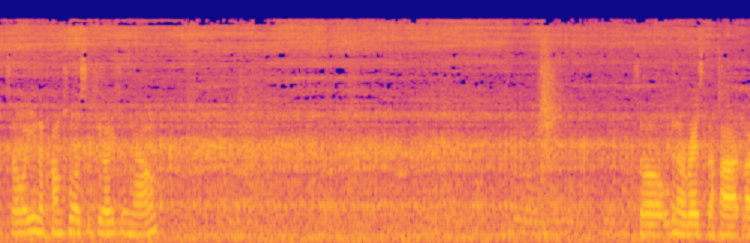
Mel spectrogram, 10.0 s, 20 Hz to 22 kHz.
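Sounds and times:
medical equipment hum and hiss: 0.0s - 10.0s.

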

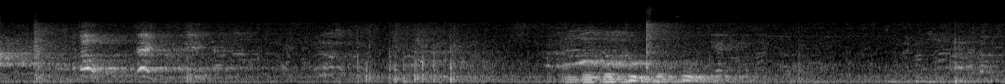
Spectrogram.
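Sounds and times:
voices calling out: 0.0s - 10.0s.

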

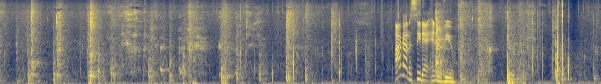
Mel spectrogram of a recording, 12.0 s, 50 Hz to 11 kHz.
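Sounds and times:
steady low hum: 0.2s - 12.0s
person speaking: 7.8s - 9.3s.

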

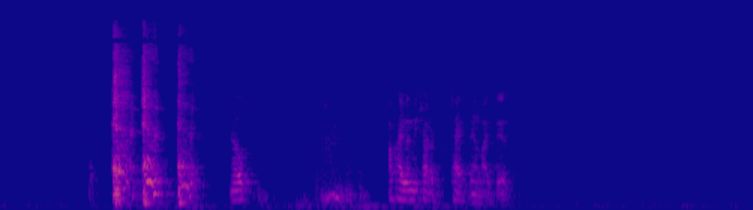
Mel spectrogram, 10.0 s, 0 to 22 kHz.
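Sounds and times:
woman coughing: 1.5s - 2.8s.

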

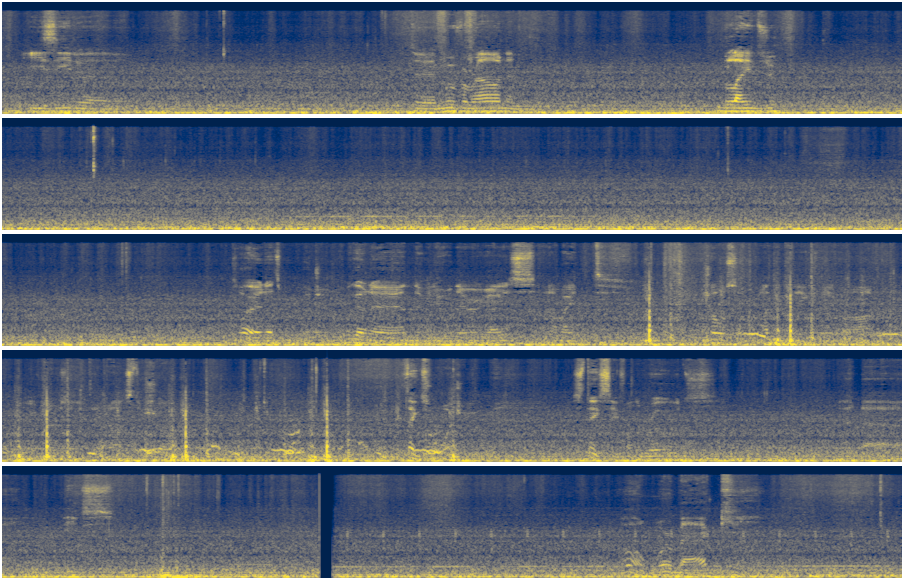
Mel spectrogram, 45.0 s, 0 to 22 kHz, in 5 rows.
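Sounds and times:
car engine running: 0.0s - 45.0s
tyre and road noise: 0.0s - 45.0s.

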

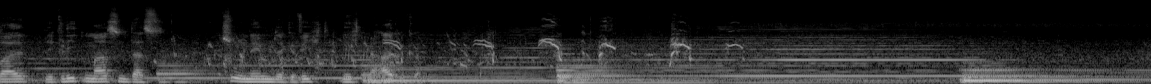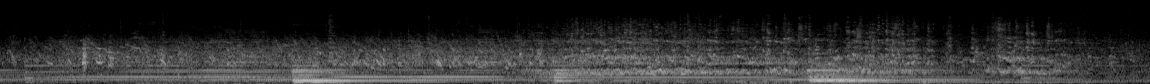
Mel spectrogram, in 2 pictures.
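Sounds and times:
chickens and turkeys clucking: 0.0s - 9.2s, 10.1s - 23.0s
slow music of held notes: 0.0s - 23.0s.

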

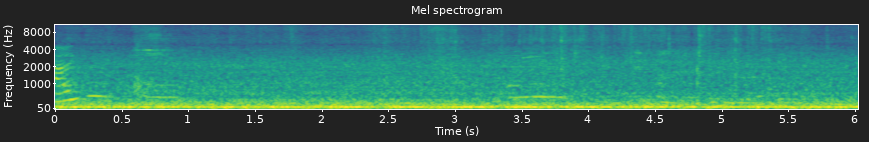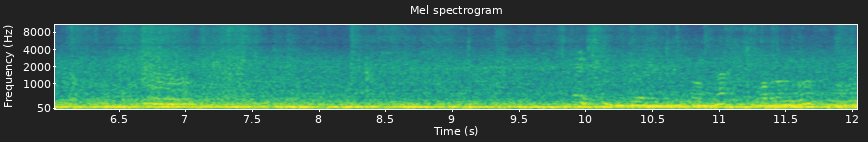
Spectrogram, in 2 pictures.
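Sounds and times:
faint store noise: 0.0s - 12.0s
steady low hum: 0.0s - 12.0s.

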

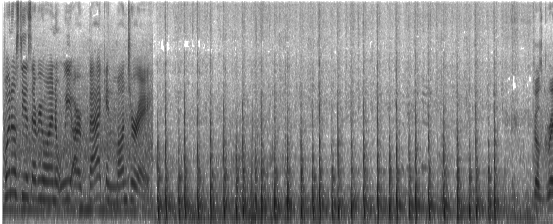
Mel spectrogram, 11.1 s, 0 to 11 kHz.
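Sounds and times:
drum beaten with sticks: 3.1s - 10.4s.

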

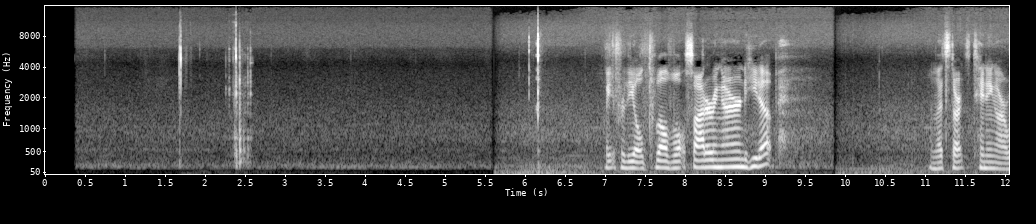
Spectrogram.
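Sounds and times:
steady low hum: 0.4s - 12.0s
low background rumbling: 5.2s - 12.0s.

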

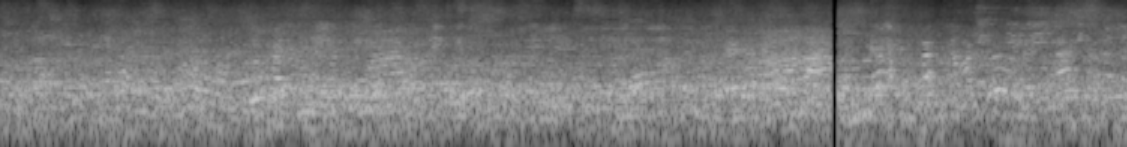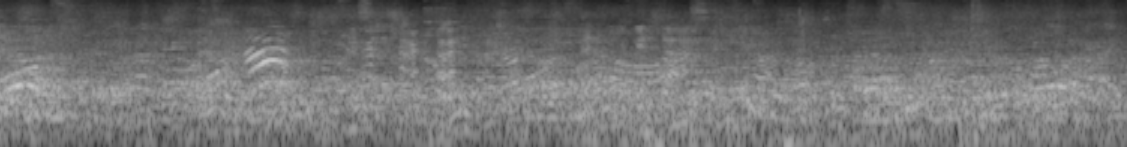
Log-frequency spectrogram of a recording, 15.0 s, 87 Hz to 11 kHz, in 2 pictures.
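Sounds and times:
crowd chatter in a hall: 0.0s - 15.0s.

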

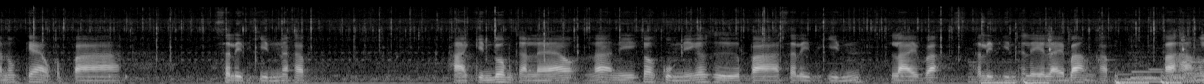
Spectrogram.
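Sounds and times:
man narrating: 0.0s - 1.3s, 2.2s - 3.1s, 4.5s - 12.0s
low hum: 0.0s - 12.0s
underwater crackling and ticking: 0.0s - 12.0s.

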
